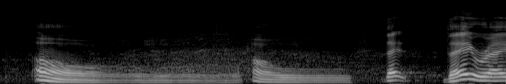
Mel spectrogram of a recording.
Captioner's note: awwww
